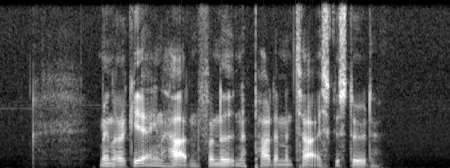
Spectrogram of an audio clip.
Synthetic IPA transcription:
menʁɛɡ̥e̝ɐ̰e̝ŋn̩ɦɑ̈d̥enfɒ̽nyð̰ˠnəpʰɑ̈læment͡sʰɑ̰̈ːisɡ̥əsd̥ød̥ə

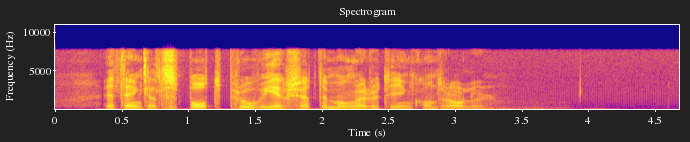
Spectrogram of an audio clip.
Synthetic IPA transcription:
ɛt̪ɛŋkəlt̪spɔt̪ːpʰɾuːveːʂɛt̪ːəɾmɔŋːaɾɵt̪ʰiːnkʰɔnt̪ʰɾɔlːəɾ

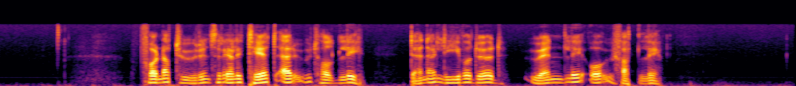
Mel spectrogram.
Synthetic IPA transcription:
fɔɳɑt̪ʰʉːɾənsɾɛɑlɪt̪ʰeːt̪ʰæːɾʉːʉt̪hɔld̪l̩ɪ | d̪̥ɛnæːɭiːʋoːd̪øːd̪ | ʉːɛnd̪l̩ɪʔoːʔʉfɑt̪l̩ɪ

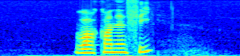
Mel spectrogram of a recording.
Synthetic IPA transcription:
ʋɑːkʰɑnjæɪsiː

